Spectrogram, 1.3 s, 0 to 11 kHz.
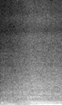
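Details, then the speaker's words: Samsung inverter refrigerator, R600a, during refrigerant charging: steady low hum swelling louder as inverter compressor speeds up, amperage rising to pull down temperature; normal high-speed running. "oke sekarang terdengar suara kompresor putarannya sudah mulai kencang dengan ampere ditandai akhirnya naik Hai untuk mengejar suhu karena ini kompresor inverter"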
